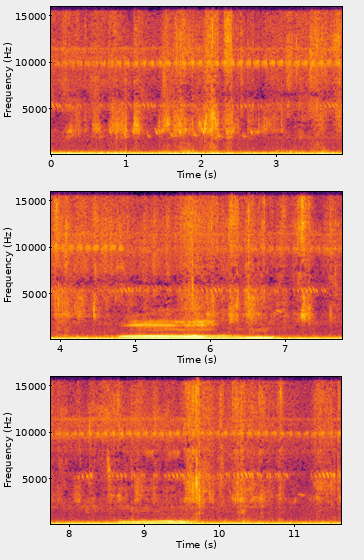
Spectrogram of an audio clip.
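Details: A grazing cow gives a longer wavering moo that rises and then falls, followed a few seconds later by a shorter, fainter moo. Steady low background hum throughout.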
